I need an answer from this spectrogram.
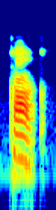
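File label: "kak", Nigerian Pidgin, female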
